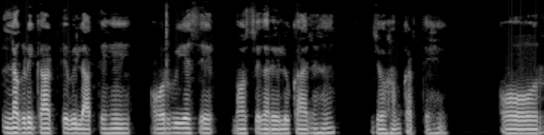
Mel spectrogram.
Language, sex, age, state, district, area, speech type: Hindi, male, 18-30, Rajasthan, Bharatpur, rural, spontaneous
